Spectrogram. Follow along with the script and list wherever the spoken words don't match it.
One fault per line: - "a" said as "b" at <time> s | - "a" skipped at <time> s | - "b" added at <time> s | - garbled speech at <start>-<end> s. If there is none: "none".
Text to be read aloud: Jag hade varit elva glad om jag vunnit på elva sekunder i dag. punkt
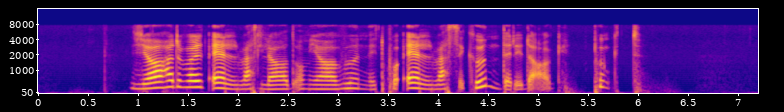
none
